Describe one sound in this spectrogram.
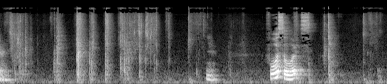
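Playing cards riffle and shuffle.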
